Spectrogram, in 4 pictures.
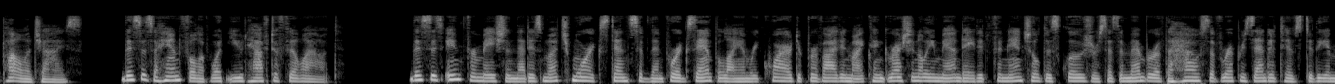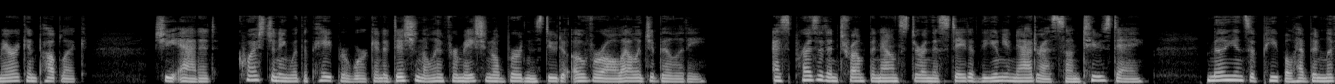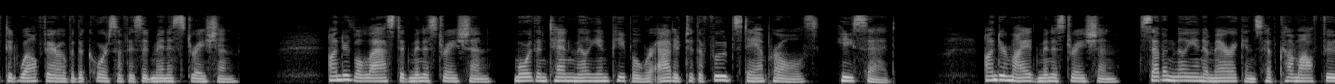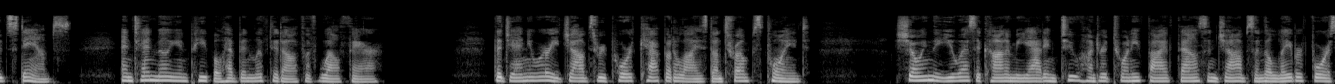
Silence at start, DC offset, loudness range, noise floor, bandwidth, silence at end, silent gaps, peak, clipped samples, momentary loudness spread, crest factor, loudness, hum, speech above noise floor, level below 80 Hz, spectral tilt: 0 s; under 0.1%; 2 LU; -58 dBFS; 10.5 kHz; 0 s; 0.82-1.19 s, 3.47-4.09 s, 20.43-21.06 s, 29.13-29.40 s, 35.68-36.02 s, 43.91-44.53 s; -6 dBFS; under 0.1%; 5 LU; 18 dB; -23 LUFS; none; 36 dB; -58 dBFS; -5 dB/octave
